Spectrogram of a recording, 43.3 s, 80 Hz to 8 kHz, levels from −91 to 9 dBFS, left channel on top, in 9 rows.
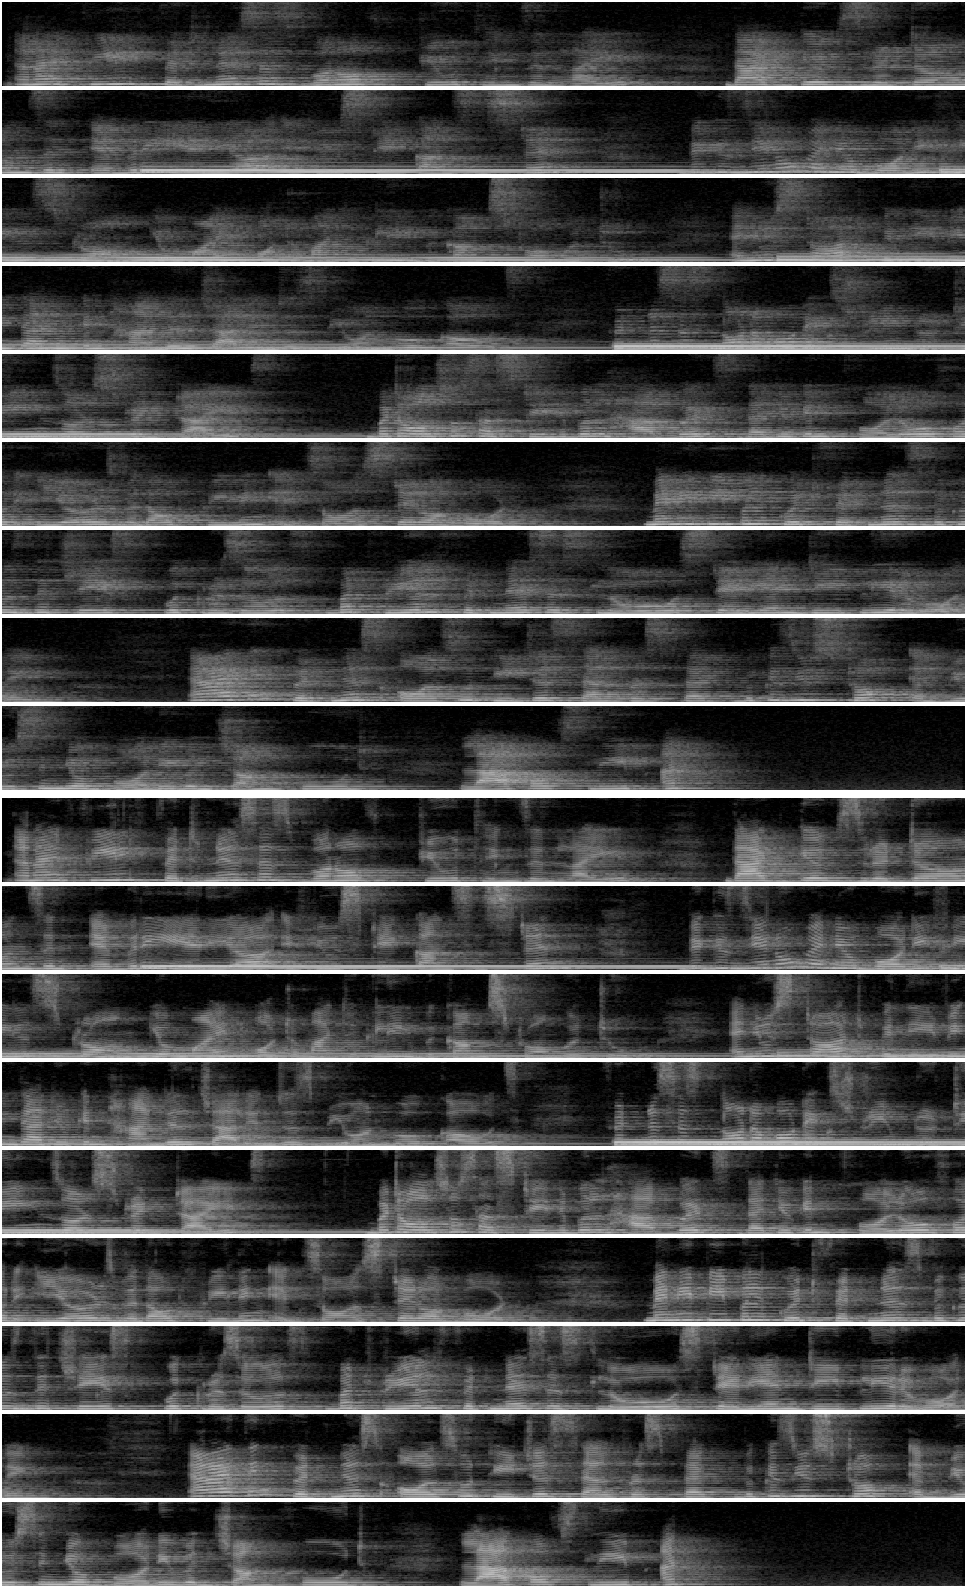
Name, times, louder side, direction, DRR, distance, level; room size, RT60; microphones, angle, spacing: voice 1, 0.1-3.1 3.6-7.7 8.2-12.9 13.3-16.9 17.6-20.4 21.1-26.6 27.3-33.9 34.6-40.3 40.8-41.9, right 2 dB, 80° right, 6 dB, 1.4 m, -26 dB
sound 1, 5.5-21.5, left 1 dB, 60° left, 0.8 m, -23 dB
13.0 x 9.3 x 7.0 m, 0.97 s
head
